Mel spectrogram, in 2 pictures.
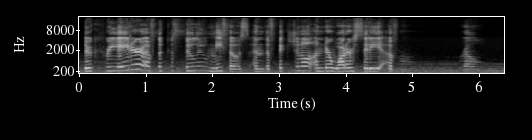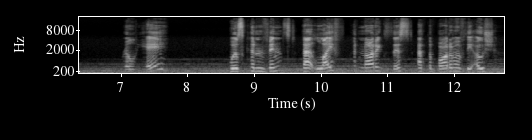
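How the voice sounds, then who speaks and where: A woman's voice: a little high, fairly bright tone, a little hiss or hum, low-quality recording. A young woman doing casual let's play commentary, reacting informally and reading on-screen text aloud. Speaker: streamer playing and reacting to a game.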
